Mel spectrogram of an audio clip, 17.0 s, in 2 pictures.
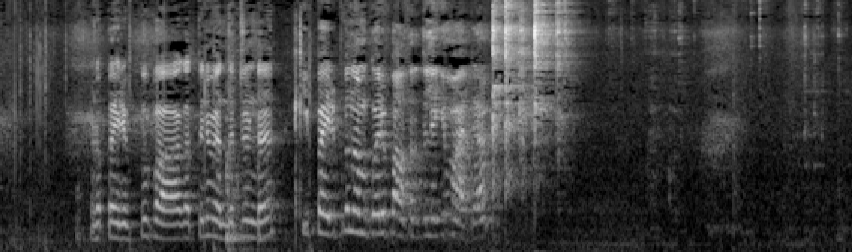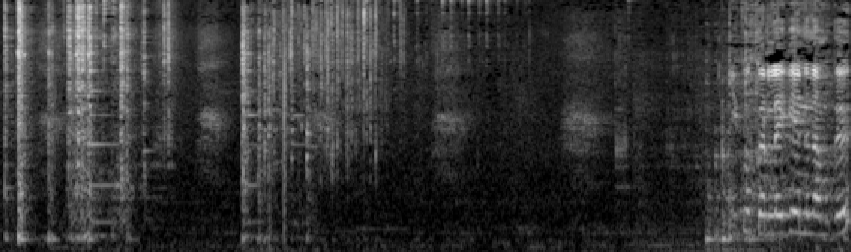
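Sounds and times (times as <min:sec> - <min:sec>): pressure cooker clinking on metal: 0:08.6 - 0:10.1.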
